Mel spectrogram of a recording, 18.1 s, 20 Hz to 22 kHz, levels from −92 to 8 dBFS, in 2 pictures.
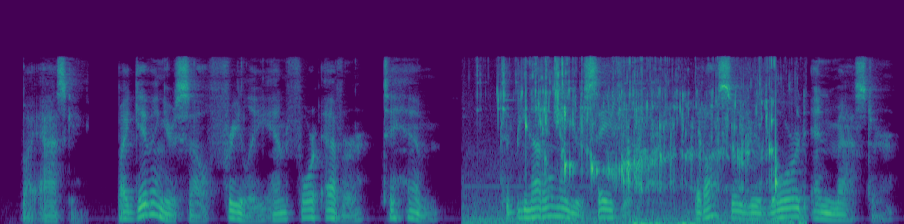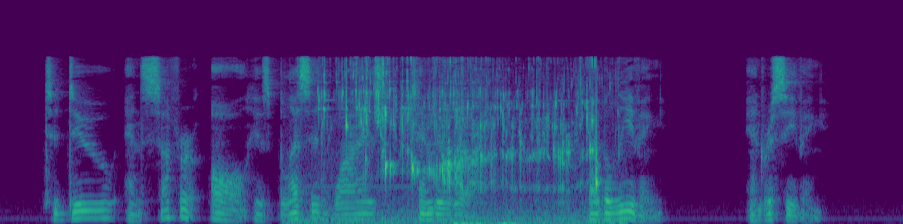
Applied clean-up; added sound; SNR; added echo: none; Liquid; -2 dB; none.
